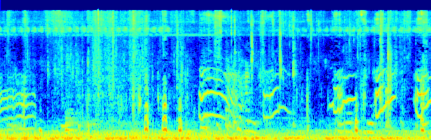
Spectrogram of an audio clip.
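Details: Puppies whimpering and yipping: thin, arching whines in quick bursts, several overlapping in the middle, over a steady low rumbling background noise.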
